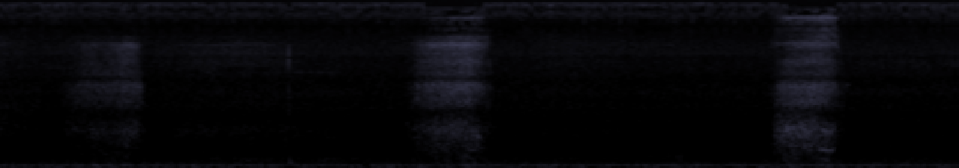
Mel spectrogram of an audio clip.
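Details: Light snoring in a sleeping baby: three soft, noisy breaths a few seconds apart over a steady low room hum.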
